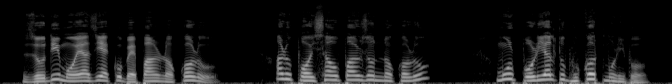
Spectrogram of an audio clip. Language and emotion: Assamese, fearful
